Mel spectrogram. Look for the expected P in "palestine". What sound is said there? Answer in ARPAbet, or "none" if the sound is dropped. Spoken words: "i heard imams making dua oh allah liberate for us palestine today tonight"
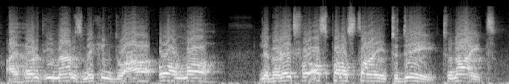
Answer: P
